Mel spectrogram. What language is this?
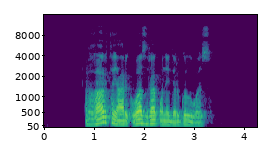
Abaza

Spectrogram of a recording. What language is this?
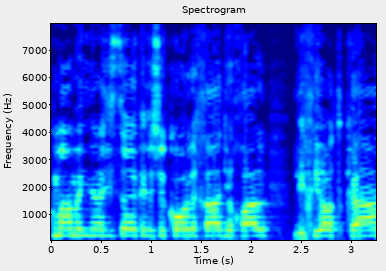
Hebrew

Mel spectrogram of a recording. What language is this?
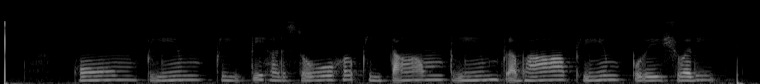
Sanskrit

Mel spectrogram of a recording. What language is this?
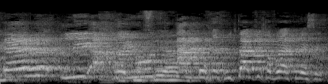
Hebrew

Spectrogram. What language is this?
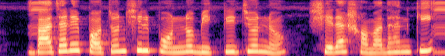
Bangla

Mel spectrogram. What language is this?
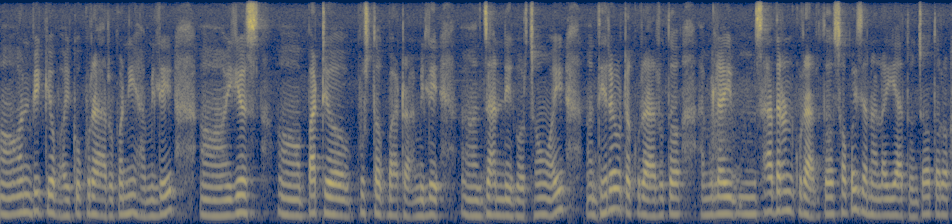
Nepali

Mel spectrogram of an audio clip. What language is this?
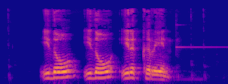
Tamil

